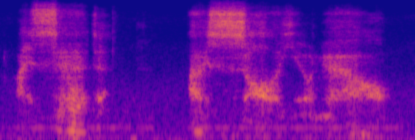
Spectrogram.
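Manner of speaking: whispered, rasping creature hiss. A creature staring down at a paralyzed woman speaks: raspy hissing voice. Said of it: "its raspy voice hisses out".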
